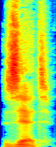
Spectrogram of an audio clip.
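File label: "zjat", Russian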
